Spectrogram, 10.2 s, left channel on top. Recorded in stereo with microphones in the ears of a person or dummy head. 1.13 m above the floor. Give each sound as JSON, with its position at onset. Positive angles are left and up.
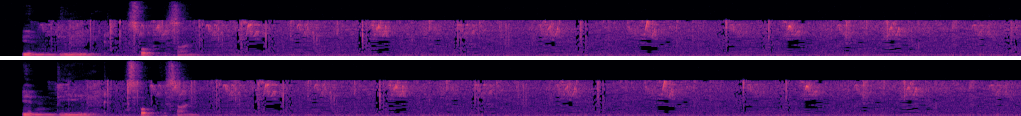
{"t": 0.2, "sound": "a man speaking", "side_deg": -45, "distance_m": 1.8}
